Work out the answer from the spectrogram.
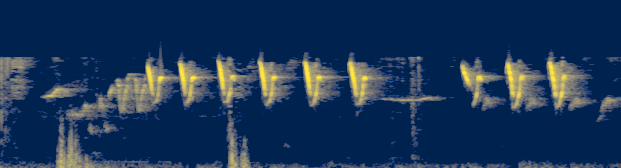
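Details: White-rumped shama singing in tropical forest: a string of short, sharp chirps that sweep down from high pitch, repeated about twice a second, with a few lower notes and soft low background rumbles.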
